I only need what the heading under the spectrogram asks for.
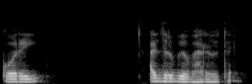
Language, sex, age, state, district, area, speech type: Odia, male, 18-30, Odisha, Balasore, rural, spontaneous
